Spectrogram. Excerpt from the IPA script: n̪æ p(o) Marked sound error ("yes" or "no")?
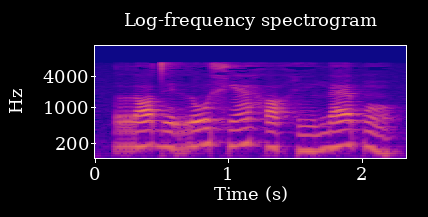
yes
